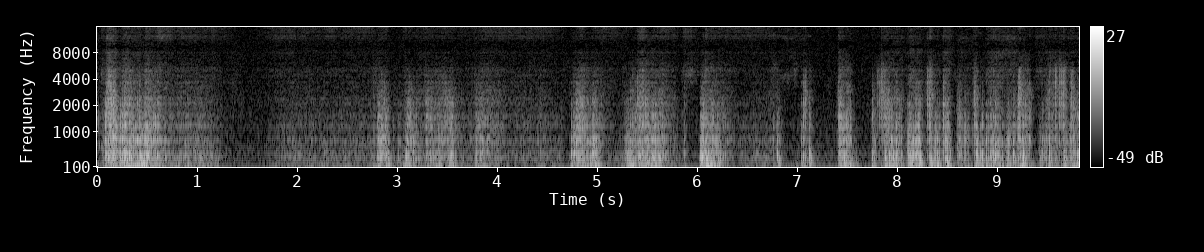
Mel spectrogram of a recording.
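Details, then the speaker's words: Philips console stereo receiver on FM: harsh, raspy audio rising and falling in rough bursts; AM sounds fine; suspected improperly biased vacuum tube rather than IF problem, treble control oddly affects it; distorted output. "But that really sounds like an improperly biased vacuum tube to me. It does not sound like an IF problem to me."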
